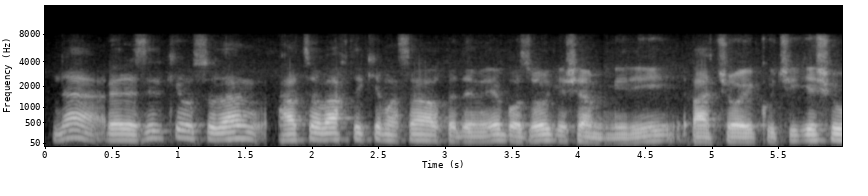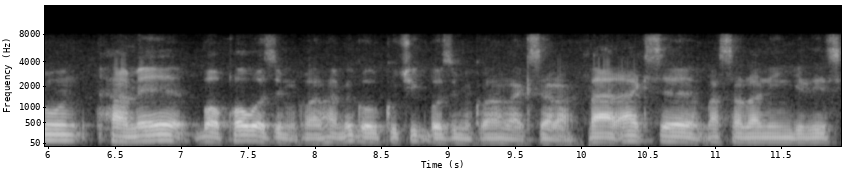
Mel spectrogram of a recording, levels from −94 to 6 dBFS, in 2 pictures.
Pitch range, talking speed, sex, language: 80-110 Hz, 140 wpm, male, Persian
